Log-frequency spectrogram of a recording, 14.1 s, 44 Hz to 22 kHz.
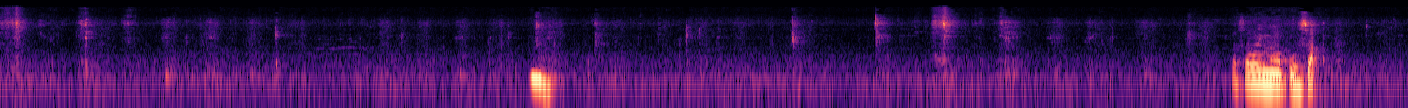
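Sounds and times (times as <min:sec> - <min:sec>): crisp apple crunches: 0:00.0 - 0:08.1.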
